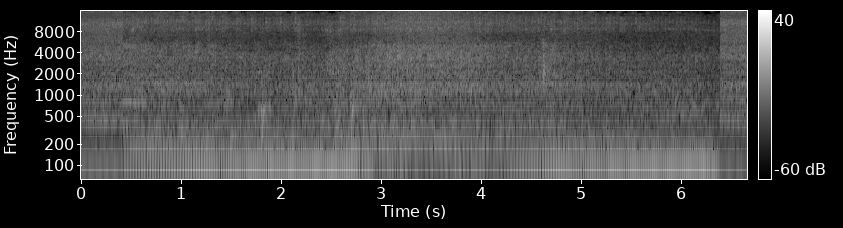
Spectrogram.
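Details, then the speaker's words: Honda Civic EM2 with D17A2 engine, running after tightening an exhaust valve adjustment; steady low idle with smooth revs rising and falling, no tapping or misses; normal idle and rev. "man tightening up this exhaust valve was made old world of deference this engine sounds fantastic now everything sounds good real good"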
